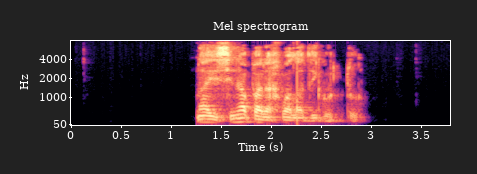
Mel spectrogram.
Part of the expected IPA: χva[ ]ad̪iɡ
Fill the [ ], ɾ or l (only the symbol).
l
